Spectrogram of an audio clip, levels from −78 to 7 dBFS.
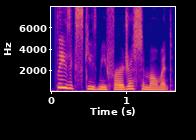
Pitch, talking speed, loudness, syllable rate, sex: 225 Hz, 255 wpm, -16 LUFS, 7.0 syllables/s, female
